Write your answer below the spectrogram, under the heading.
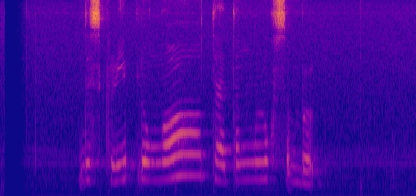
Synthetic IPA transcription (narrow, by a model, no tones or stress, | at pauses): ndəskɾip̚luŋɔd̥a̤t̪əŋluksəmbʊk̚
